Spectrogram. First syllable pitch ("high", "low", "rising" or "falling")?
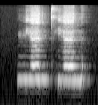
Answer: high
